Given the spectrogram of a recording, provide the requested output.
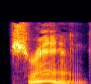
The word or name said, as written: schrank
